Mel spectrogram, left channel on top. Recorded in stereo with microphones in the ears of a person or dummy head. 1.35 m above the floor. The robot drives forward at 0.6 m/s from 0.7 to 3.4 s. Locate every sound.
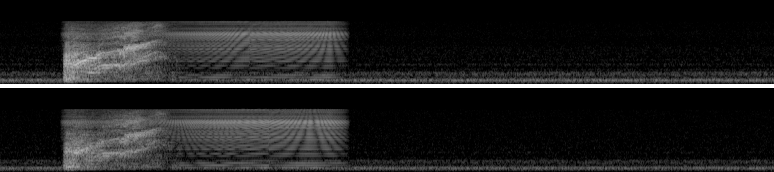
0.6 s a zipper: 60° left (ahead or behind), 0.7 m; by 1.8 s 50° left (ahead or behind), 0.8 m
